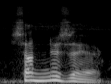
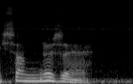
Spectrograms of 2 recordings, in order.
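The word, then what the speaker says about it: Saint-Nazaire: San is spelled like saint. You just don't... The French, when they pronounce words, they slack off at the end.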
